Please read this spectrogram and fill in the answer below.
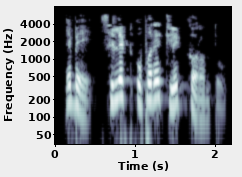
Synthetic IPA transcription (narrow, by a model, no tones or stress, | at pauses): ebesileʈupɔɾeklikːɔɾɔnt̪ṵ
